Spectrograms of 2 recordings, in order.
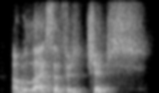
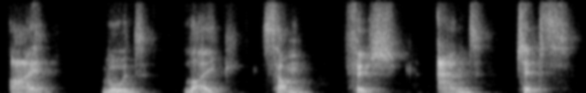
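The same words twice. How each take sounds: First: The small words are reduced and run together. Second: Each small word is said fully and separately. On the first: The speaker calls it right. "But in spoken language, it's going to be" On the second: The speaker calls it wrong. "if you take this phrase in isolation... But no one says this like this"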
